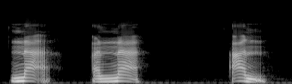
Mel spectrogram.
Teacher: tip of the tongue on the alveolar ridge, expel air with your nose and vibrate your vocal cords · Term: alveolar nasal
